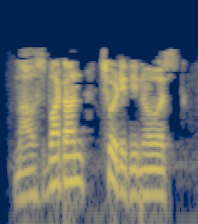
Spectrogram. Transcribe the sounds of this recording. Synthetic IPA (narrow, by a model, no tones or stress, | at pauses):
mawsbʌʈʌnt͡sʰoɽid̪inuɦos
